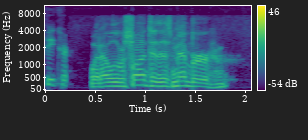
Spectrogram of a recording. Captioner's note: speaking French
